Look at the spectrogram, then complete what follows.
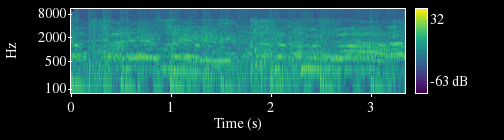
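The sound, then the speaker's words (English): A dense crowd of rebel soldiers and civilians cheers and shouts in Green Square, Tripoli, Libya, on a Sunday night, while sharp, rapid bangs of celebratory gunfire punch through the noise in steady repeated bursts. “Rebel soldiers and civilians cheering and shooting in Green Square in the heart of the Libyan capital.”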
